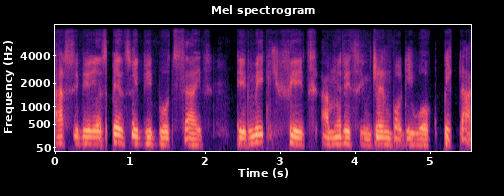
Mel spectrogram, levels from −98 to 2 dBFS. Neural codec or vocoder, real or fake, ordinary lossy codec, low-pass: codec, 24 kHz, 1.5 kbps, HILCodec; fake; none; 7.2 kHz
